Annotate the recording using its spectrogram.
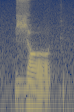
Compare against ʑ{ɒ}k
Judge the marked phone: incorrect: ɑ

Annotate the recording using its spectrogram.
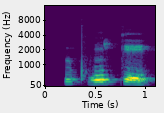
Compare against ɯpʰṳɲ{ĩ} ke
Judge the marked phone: incorrect: i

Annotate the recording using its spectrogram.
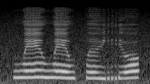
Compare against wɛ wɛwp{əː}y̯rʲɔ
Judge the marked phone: correct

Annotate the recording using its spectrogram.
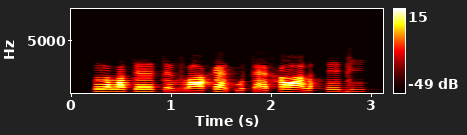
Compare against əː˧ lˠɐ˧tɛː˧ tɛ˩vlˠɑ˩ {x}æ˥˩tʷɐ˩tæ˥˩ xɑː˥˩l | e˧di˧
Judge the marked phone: correct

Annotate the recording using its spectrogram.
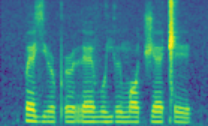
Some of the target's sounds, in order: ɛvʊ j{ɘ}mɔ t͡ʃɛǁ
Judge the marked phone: correct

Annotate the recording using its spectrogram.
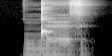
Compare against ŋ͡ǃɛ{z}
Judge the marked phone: correct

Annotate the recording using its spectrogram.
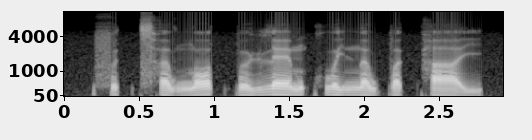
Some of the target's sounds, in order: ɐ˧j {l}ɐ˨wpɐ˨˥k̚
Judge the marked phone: incorrect: n̪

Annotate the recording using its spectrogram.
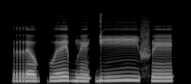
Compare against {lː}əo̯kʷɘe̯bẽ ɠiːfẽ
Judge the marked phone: incorrect: r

